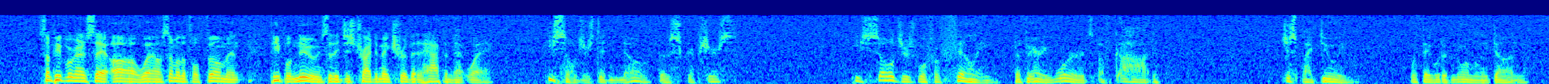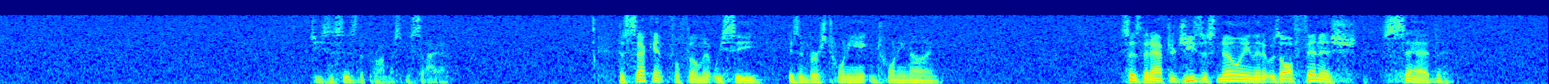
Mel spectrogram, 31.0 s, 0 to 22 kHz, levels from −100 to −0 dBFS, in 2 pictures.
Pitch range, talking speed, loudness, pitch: 100-135 Hz, 155 wpm, -38 LUFS, 120 Hz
